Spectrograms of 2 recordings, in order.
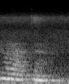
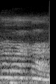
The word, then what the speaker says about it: neraca: rugi, perubahan ekuitas dan neraca. Ini bacanya neraca bukan neraka ya, tetap C. Kalau neraka beda lagi ya. Neraca, tetap neraca ini.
